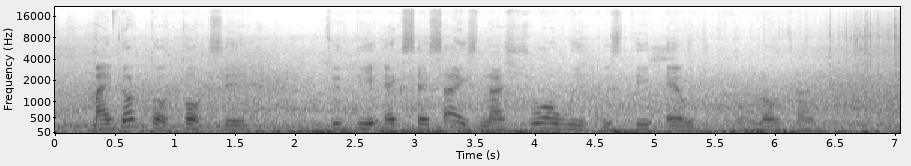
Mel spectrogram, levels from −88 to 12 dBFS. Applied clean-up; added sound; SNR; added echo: none; Bird; -3 dB; none.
